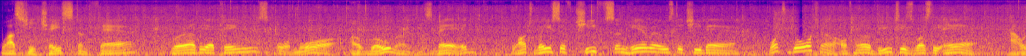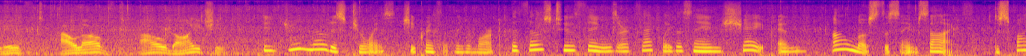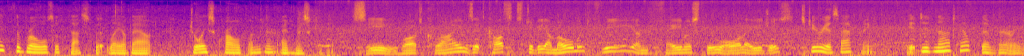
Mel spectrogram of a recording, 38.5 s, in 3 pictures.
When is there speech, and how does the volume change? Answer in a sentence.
The speech can be heard from 0.0 to 38.4 s, at a steady volume.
